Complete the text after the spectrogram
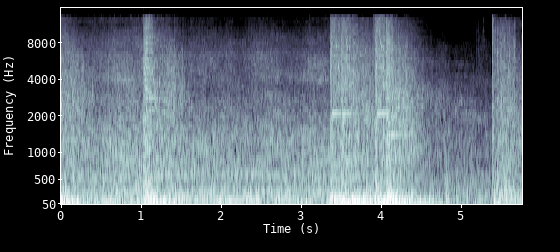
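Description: A shotgun fires in sudden loud blasts.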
